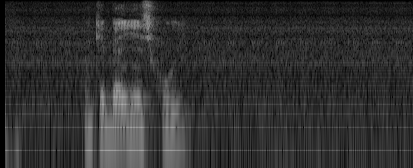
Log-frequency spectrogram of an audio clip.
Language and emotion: Russian, neutral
